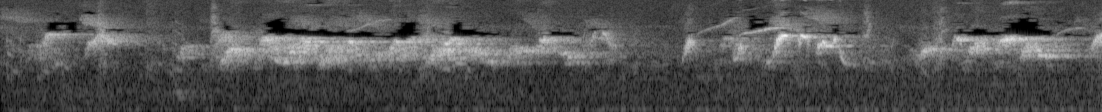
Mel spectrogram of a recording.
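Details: A red-whiskered bulbul sings lively, slurred whistled phrases almost without pause, with a few sharp upward-flicked notes in between.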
